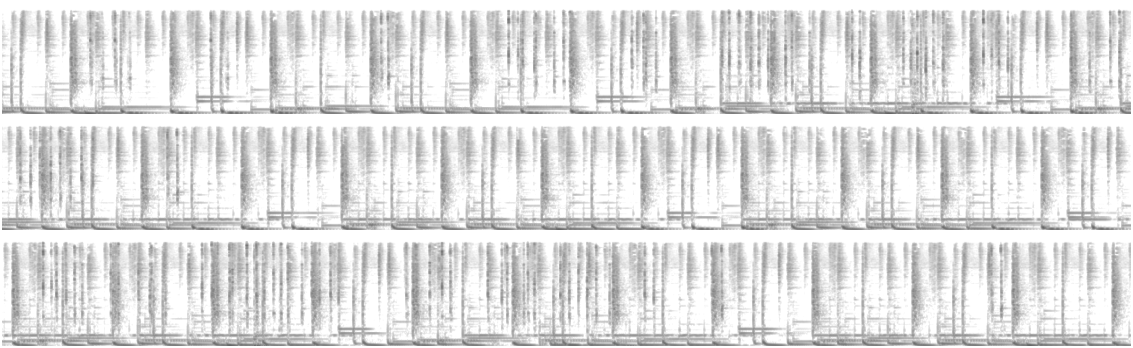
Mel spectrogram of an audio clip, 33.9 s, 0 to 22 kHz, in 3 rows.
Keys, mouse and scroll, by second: 0.8 Up, 1.1 Up, 2.0 Up, 3.7 Return, 4.8-12.9 typing, 17.2-20.2 drag, 22.7-29.4 typing, 29.6 Return, 32.4 Return.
